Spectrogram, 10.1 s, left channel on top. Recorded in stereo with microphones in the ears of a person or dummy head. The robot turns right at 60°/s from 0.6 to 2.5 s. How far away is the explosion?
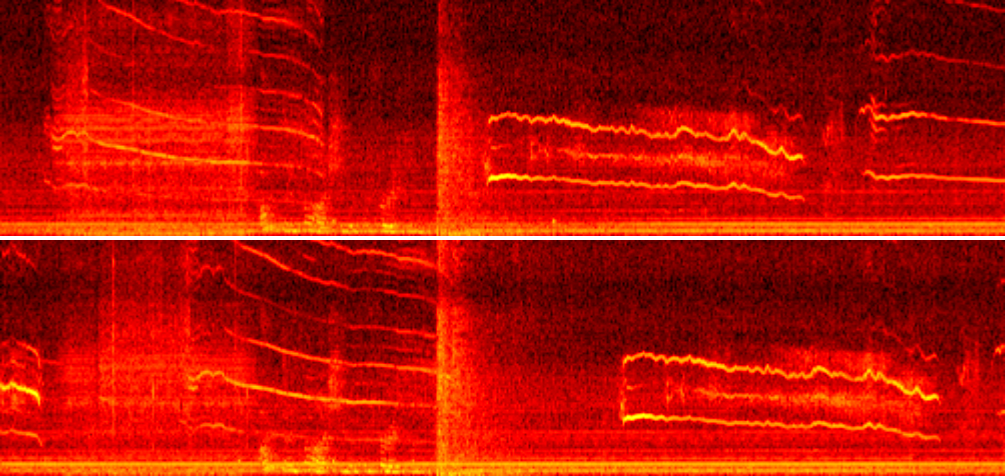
About 1.3 m.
